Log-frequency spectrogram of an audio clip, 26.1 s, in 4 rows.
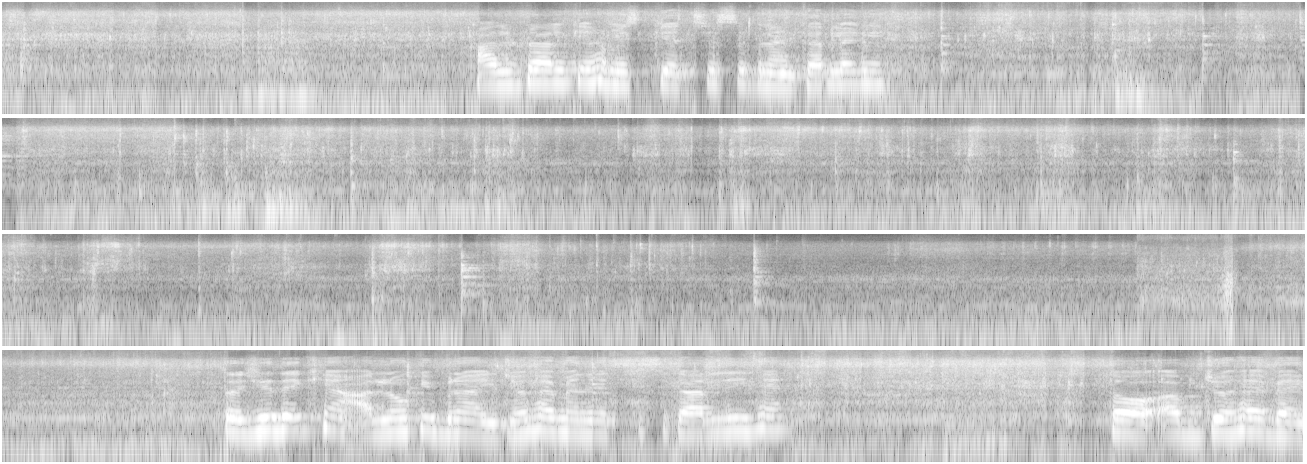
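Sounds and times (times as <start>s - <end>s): potatoes sizzling in a pan: 0.0s - 26.0s.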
